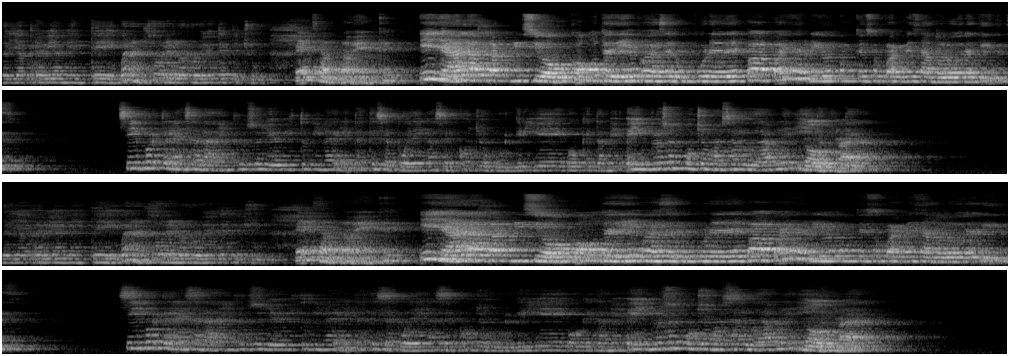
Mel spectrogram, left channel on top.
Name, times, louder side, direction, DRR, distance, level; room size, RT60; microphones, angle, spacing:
voice 1, 0.0-3.2 4.6-4.9 11.2-18.8, left 1 dB, 70° left, -3 dB, 3.9 m, -31 dB
voice 2, 2.9-10.1 18.1-18.6, left 2 dB, 50° left, -6 dB, 3.6 m, -20 dB
22.0 x 9.9 x 2.4 m, 1.3 s
head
